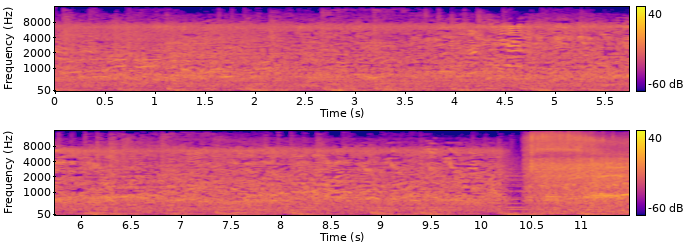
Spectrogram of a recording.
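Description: A crowd of men and women talk and shout outdoors.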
